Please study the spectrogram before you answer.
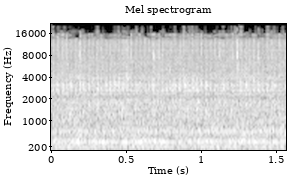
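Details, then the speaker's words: Monroe LA-5 motorized mechanical calculator powered up for the first time in decades: a steady high-pitched whir with faint crackly sparking, probably the governor, speeding up slightly. Normal motor run, though possibly dragging on something. "I hear the sparking of probably the governor, which is kind of typical. Seems like it's speeding up a bit there."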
